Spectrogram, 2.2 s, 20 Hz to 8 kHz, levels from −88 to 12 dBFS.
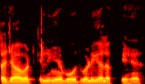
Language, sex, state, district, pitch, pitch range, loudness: Hindi, male, Uttar Pradesh, Jyotiba Phule Nagar, 120 Hz, 120-125 Hz, -18 LUFS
